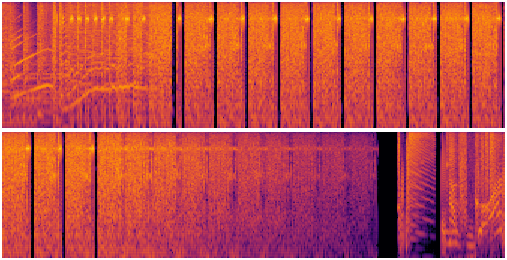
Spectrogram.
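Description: Rapid bursts of game explosions boom and crackle, then fade away.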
